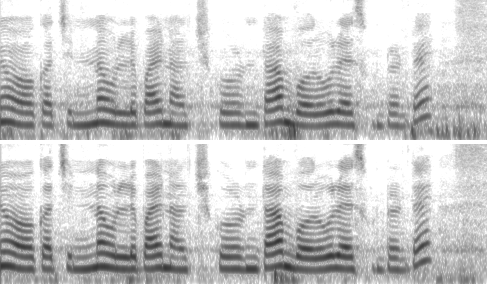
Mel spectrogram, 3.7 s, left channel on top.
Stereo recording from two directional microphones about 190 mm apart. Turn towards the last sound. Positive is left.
turn(degrees=-25)  # may be behind; listen again after turning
